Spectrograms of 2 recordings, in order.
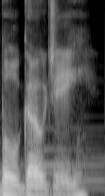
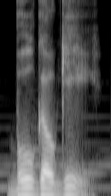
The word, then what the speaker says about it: bulgogi: He exaggerated the syllables, dragging the word into a caricature. His friends burst out laughing. The chef looked up, confused but polite. "It's pronounced bulgogi," he said softly, the accent gentle but distinct.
